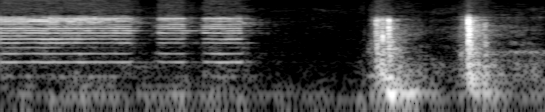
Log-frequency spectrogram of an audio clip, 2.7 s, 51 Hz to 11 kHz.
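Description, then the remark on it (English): A buzzing doorbell of an apartment in a cheap village flat sounds at about 9 p.m. in three bursts: a long harsh buzz, then two short ones. A pause follows, then two dull thumps. “It's about 9 p.m. when I get my finger on the doorbell.”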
